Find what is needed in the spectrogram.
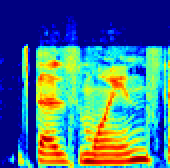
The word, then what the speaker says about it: Des Moines: Des Moines, they do pronounce the S.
